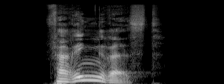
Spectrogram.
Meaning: second-person singular subjunctive I of verringern
- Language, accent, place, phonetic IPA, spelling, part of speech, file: German, Germany, Berlin, [fɛɐ̯ˈʁɪŋʁəst], verringrest, verb, De-verringrest.ogg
